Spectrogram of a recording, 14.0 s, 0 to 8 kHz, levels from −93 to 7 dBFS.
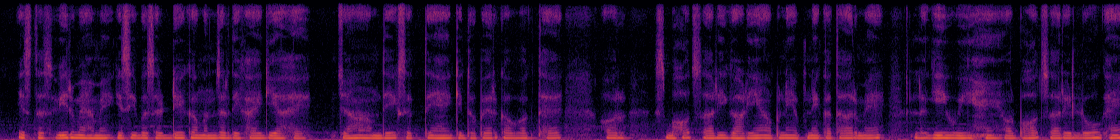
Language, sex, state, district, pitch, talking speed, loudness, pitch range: Hindi, male, Bihar, Kishanganj, 140 Hz, 160 wpm, -40 LUFS, 135-145 Hz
